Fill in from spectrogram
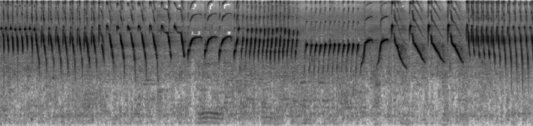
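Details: Canary song used to prompt young canaries to start singing quickly: rapid trills of descending notes, sharp upsweeps and buzzy rattles, phrases changing every second or so, loud and continuous.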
